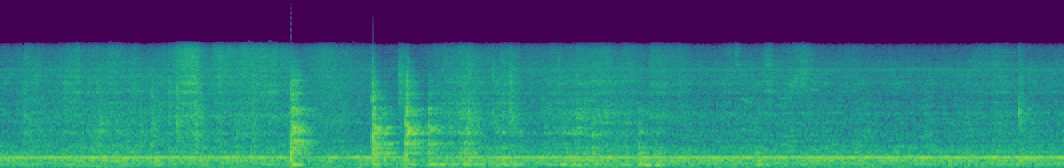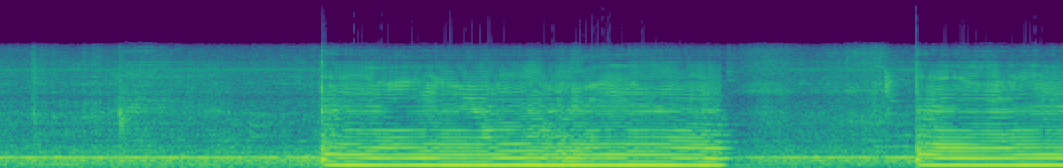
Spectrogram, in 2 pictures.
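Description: Didgeridoo playing a loud, steady, deep drone rich in overtones. It starts about two-thirds of the way in, breaks off for a couple of seconds near the end, then resumes. Before it starts there is a quieter steady hum with a few knocks.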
